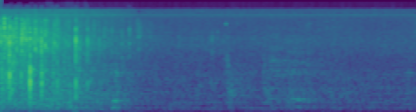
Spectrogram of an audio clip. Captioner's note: applause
